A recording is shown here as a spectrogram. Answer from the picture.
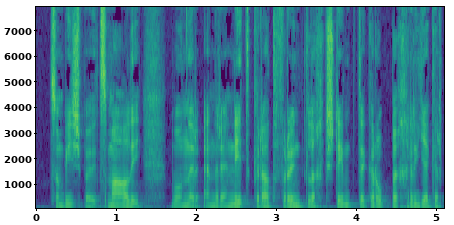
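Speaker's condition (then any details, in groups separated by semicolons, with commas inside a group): No condition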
